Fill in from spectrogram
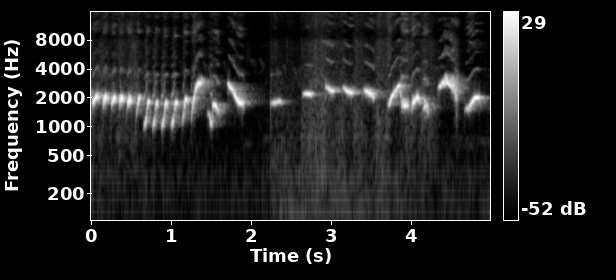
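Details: Oriental magpie-robin (kacer) singing, used as a lure to make a silent bird sing: a fast run of repeated whistled notes, then rising and falling whistles and slurred phrases after a short pause.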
